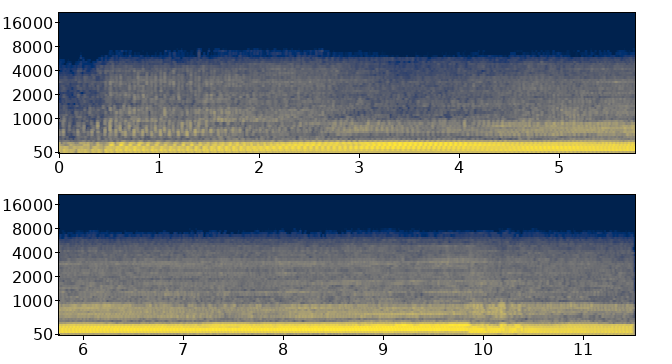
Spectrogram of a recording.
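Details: Harley Dyna that died when hot and wouldn't crank hot, warmed up on a test ride after a suspected battery fix: engine pulls up from idle and settles into an even, steady lope, no stumble or die-off. Healthy running when warm.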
